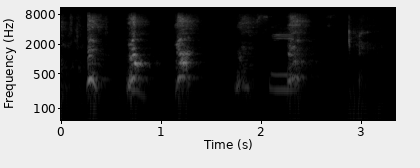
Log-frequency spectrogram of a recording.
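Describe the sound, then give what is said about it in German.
A two-year-old pet dog barks about five or six times in a steady, spaced rhythm, moderately loud, with the last couple of barks softer and more clipped. “Das ist, da, das ist dein Hund, nehme ich an.”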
